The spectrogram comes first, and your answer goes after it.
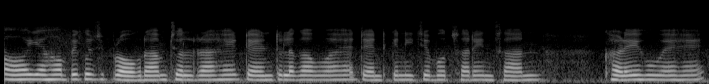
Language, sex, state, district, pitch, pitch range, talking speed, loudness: Hindi, female, Uttar Pradesh, Budaun, 210 Hz, 205-220 Hz, 175 wpm, -24 LUFS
